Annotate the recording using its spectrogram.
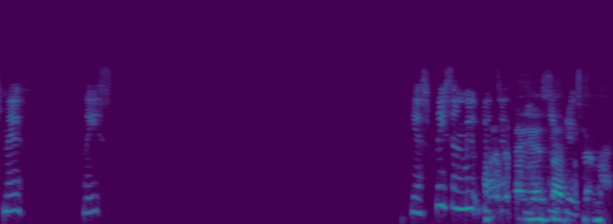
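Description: A young woman speaks calmly and close by, as if over an online call.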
